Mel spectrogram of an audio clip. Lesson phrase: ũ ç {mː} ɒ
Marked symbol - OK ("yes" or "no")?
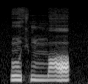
yes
